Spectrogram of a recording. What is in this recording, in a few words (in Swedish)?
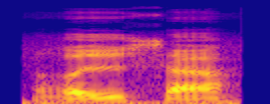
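"rusa", Skåne dialect Swedish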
